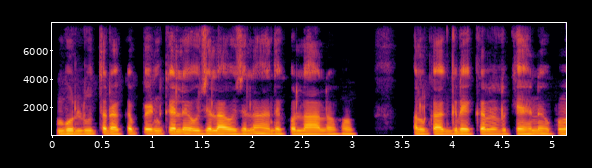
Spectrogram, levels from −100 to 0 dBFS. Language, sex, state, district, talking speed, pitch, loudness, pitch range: Magahi, male, Bihar, Gaya, 200 wpm, 115 Hz, -18 LUFS, 110-115 Hz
